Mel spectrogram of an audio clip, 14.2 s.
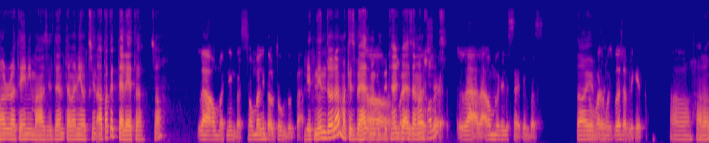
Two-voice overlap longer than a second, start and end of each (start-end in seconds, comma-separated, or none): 7.3-8.9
